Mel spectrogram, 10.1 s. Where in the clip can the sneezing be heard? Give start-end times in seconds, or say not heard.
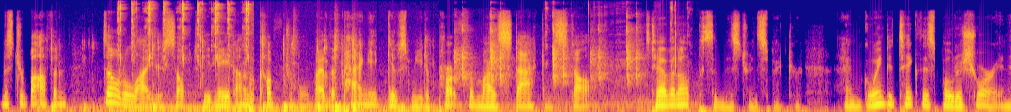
not heard.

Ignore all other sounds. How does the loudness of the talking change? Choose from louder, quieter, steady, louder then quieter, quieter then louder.
steady.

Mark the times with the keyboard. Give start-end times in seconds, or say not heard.
0.5-6.7.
